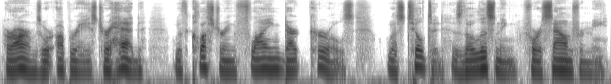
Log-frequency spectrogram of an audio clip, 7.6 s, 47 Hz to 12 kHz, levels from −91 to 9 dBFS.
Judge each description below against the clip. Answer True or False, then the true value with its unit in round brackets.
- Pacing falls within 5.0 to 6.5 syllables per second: False (4.4 syllables/s)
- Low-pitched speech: True (115 Hz)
